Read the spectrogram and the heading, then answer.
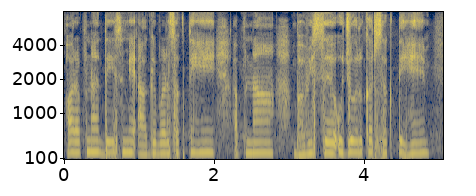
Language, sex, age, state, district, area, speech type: Hindi, female, 30-45, Madhya Pradesh, Bhopal, urban, spontaneous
